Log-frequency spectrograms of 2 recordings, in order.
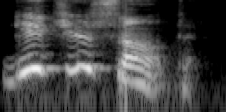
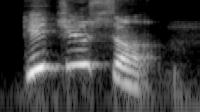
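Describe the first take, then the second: First: Said in the usual way. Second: Playful nudge to buy; urging. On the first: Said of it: "repeated for emphasis". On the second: Shown as a demonstration. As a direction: Get you something said higher and pushier. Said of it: "repeated higher, more insistent".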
